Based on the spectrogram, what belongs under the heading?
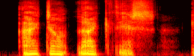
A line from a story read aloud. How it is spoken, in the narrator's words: whispered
